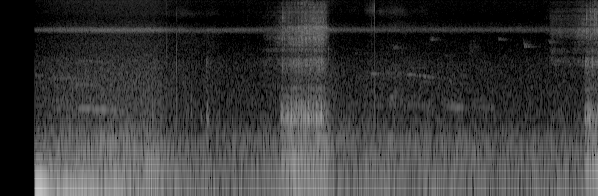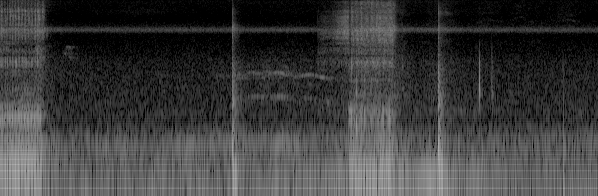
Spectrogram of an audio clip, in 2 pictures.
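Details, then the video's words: French Bulldog snoring while asleep; three deep, rasping low snores spaced about five seconds apart, each lasting under a second, over a faint steady background hum. "french bulldog snore"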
